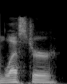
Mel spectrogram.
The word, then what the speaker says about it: Leicester: L-E-I-C-E-S-T-E-R. – Oh, well, it's pronounced Leicester.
